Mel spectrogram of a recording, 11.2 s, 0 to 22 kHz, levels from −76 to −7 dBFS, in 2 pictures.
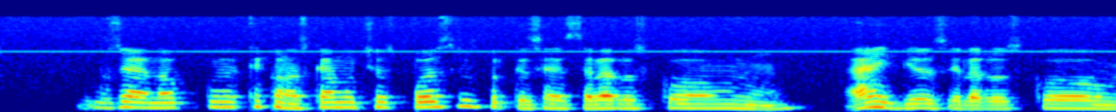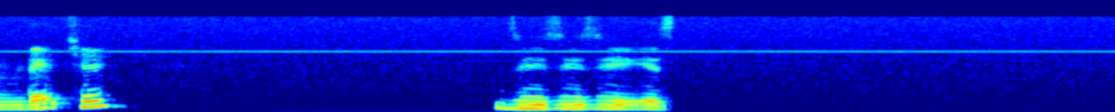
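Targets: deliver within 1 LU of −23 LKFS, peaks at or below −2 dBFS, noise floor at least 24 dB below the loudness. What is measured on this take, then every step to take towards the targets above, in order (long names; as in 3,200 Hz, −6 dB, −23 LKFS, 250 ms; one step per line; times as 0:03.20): interfering tone 3,300 Hz; level of the tone −48 dBFS; background noise floor −47 dBFS; target noise floor −54 dBFS; integrated loudness −30.0 LKFS; sample peak −11.5 dBFS; target loudness −23.0 LKFS
→ notch filter 3,300 Hz, Q 30
broadband denoise 7 dB, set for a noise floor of −47 dBFS
level +7 dB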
